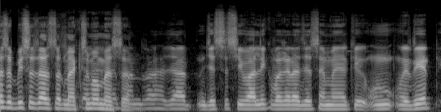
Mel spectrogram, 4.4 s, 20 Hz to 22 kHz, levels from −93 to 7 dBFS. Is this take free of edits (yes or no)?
yes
